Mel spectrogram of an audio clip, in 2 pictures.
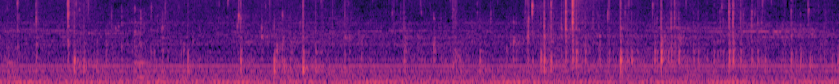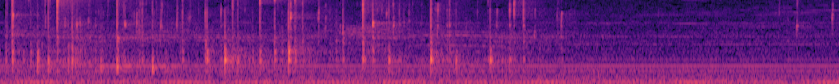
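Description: Faint sound of thick custard pouring from a steel vessel into a steel bowl of cut fruit, with soft splashing and crackling as it lands. The splashing is busiest in the middle and later part of the pour.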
